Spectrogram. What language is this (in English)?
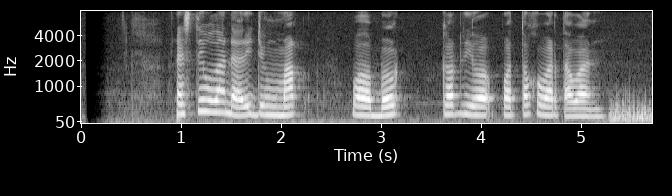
Sundanese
